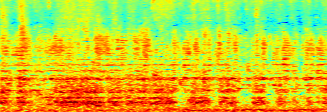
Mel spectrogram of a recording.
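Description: Water running steadily in the background, a continuous rushing hiss.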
